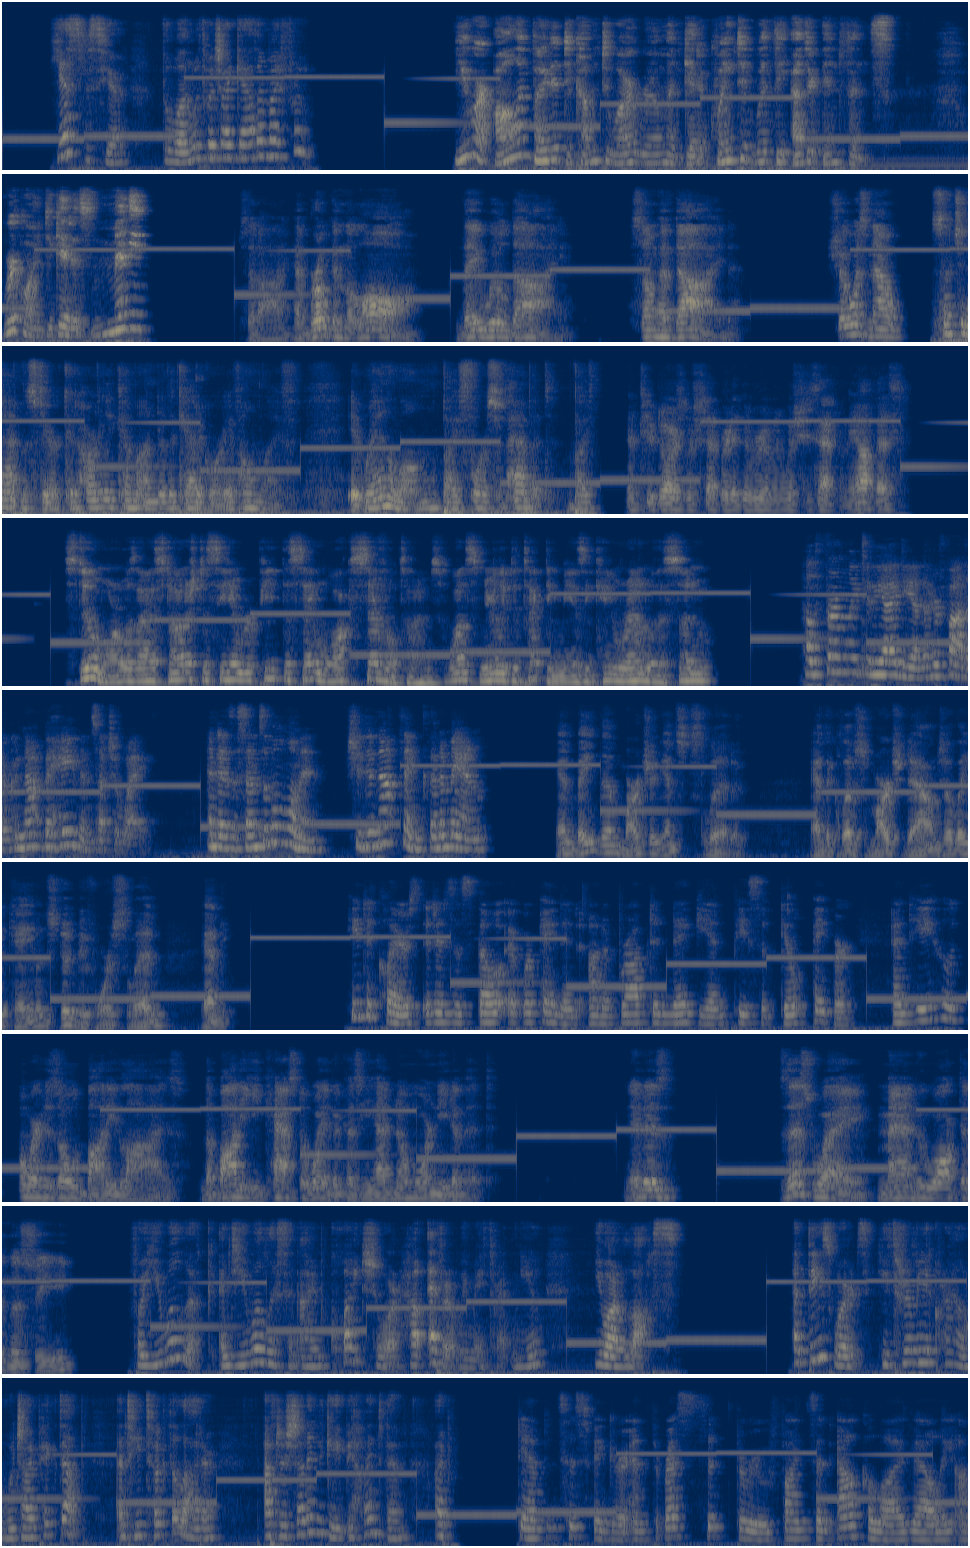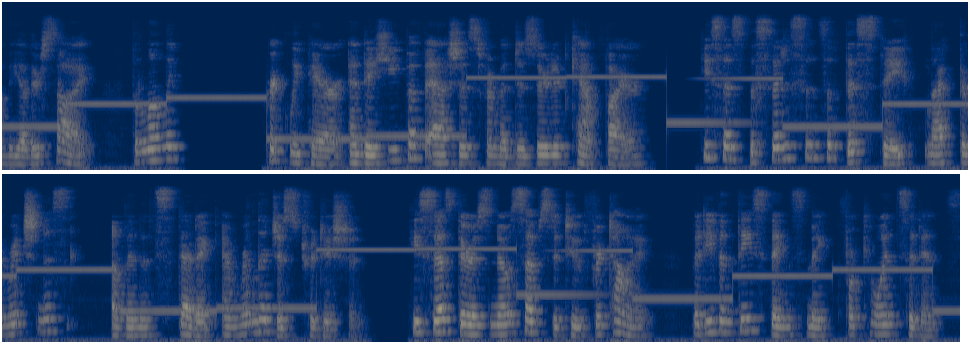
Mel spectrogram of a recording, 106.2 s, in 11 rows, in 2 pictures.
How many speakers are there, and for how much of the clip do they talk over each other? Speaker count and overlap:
9, no overlap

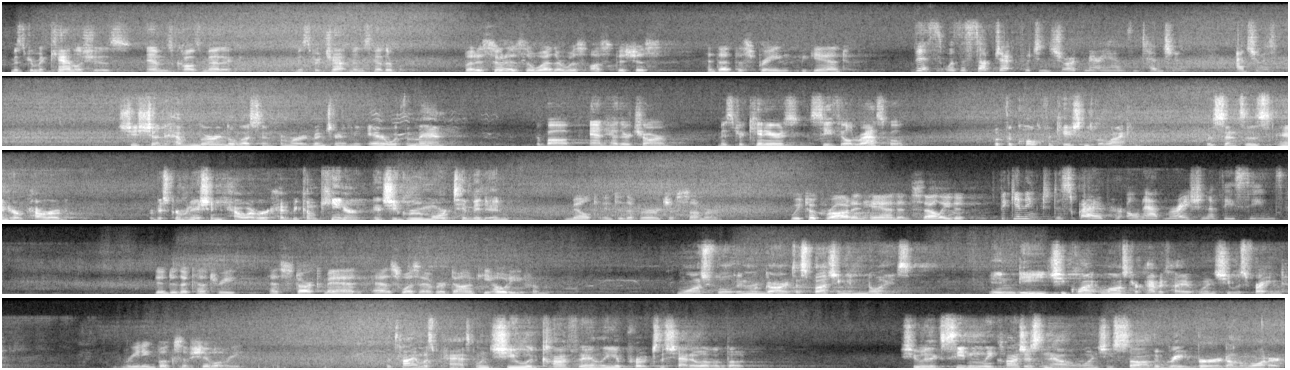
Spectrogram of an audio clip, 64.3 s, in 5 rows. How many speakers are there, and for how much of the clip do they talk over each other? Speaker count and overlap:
4, no overlap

